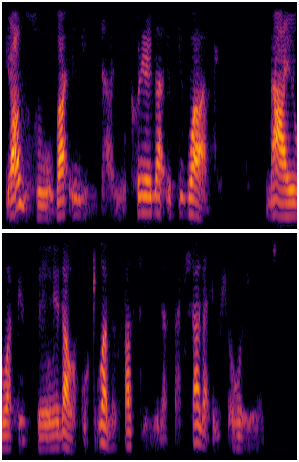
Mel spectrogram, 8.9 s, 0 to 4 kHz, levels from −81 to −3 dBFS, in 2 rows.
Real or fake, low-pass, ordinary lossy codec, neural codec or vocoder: fake; 3.6 kHz; none; codec, 16 kHz, 1 kbps, FreqCodec, larger model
